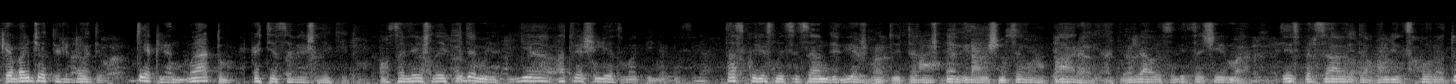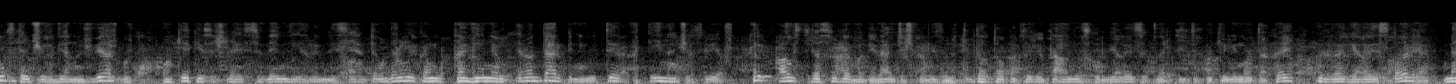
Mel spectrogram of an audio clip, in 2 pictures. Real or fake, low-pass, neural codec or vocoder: fake; 7.2 kHz; codec, 16 kHz in and 24 kHz out, 1.1 kbps, FireRedTTS-2 codec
